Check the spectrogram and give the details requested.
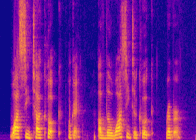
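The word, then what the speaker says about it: Wassataquoik: Oh, pronounced Wasitakook.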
